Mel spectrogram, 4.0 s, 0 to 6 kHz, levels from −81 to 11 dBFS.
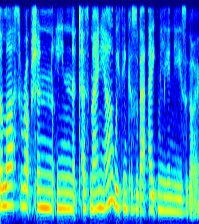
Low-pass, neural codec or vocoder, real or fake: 5.4 kHz; none; real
